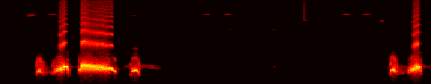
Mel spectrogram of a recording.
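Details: A spotted dove gives a call used to provoke other birds: a double coo, a long rolling purr and a short coo, then about three seconds of silence before the phrase starts again.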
